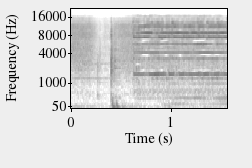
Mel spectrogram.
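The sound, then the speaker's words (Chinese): A short dull thump, then a telephone bell starts ringing while a man is ironing clothes, a bright, steady high-pitched trill that continues unbroken to the end with no one talking. “叮铃叮铃，这时。电话响了，欢先生放下熨斗，急忙去接电话”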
